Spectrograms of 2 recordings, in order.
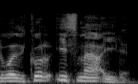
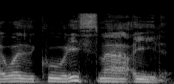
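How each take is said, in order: First: A glottal stop begins the second word. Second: The vowel links to the preceding consonant, no glottal stop. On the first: "الأصل واذكر إسماعيل كما هو رواية الإمام قالون" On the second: "نقل حركة الهمزة للساكن قبلها فسقطت الهمزة"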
